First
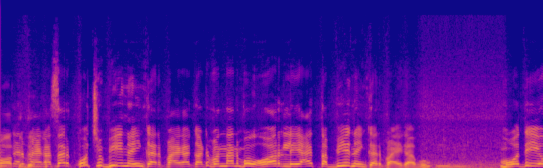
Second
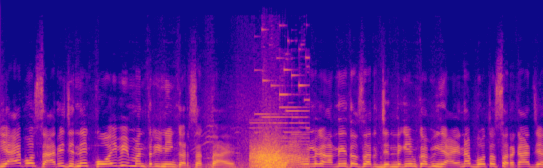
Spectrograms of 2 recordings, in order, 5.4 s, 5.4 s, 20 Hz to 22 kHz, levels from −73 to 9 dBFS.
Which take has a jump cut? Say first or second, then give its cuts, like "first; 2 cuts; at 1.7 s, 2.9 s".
second; 1 cut; at 2.8 s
